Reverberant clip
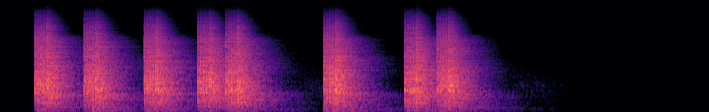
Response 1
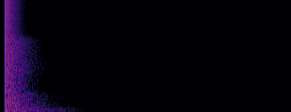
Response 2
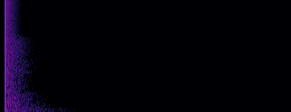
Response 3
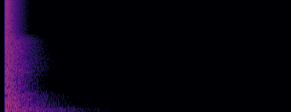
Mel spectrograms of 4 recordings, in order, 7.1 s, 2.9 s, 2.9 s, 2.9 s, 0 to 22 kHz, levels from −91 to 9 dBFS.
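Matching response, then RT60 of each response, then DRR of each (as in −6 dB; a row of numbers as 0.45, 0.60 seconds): 1; 0.75, 0.75, 0.75 seconds; −2.0, 5.5, −11.0 decibels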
